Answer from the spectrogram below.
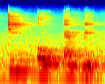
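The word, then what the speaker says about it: tomb: and the common word is T OMB usually we are having variety of annotation but a common form of pronouncing this word is Tom or we are having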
